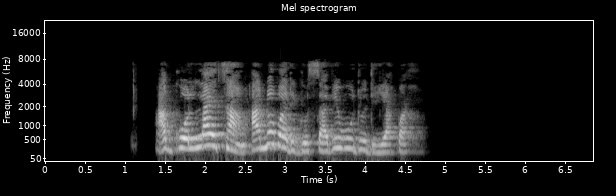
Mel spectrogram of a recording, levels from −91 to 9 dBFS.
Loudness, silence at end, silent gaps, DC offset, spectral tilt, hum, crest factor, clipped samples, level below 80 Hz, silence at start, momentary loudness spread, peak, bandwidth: -16 LUFS; 2.25 s; none; under 0.1%; -4.5 dB/octave; none; 18 dB; under 0.1%; -66 dBFS; 1.4 s; 11 LU; 0 dBFS; 7.8 kHz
